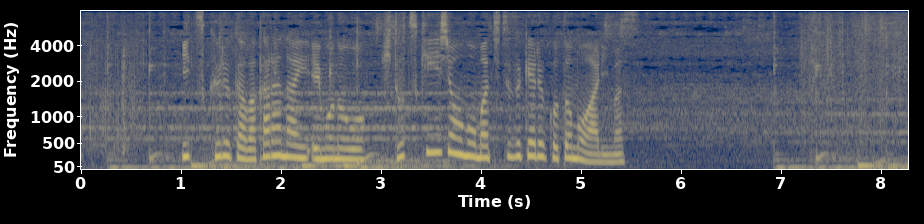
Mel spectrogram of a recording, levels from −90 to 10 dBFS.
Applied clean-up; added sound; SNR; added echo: none; none; none; none.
